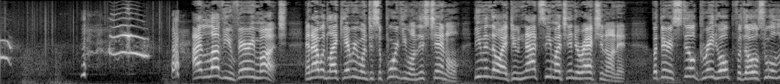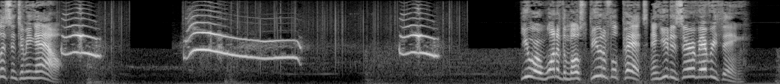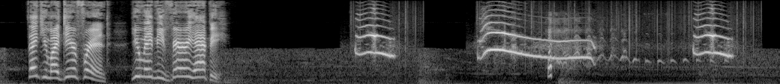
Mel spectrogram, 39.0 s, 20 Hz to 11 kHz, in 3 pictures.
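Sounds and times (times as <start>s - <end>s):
cat meowing: 0.0s - 0.2s, 1.4s - 2.6s, 14.0s - 14.7s, 16.1s - 18.0s, 19.6s - 20.4s, 31.9s - 32.6s, 34.0s - 38.4s.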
